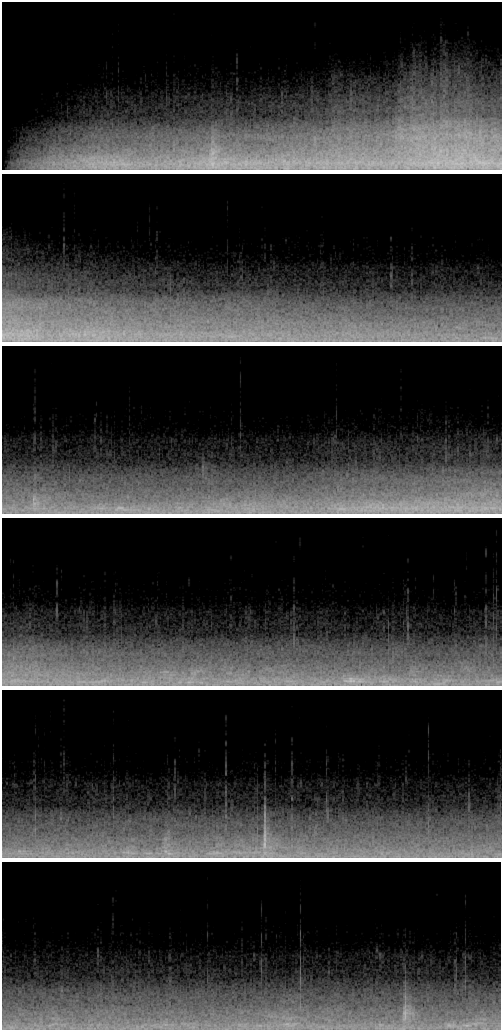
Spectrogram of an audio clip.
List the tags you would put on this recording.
Soundscapes > Urban
ambience
horn
night
outside
people
rain
talking
traffic
train
urban
wet

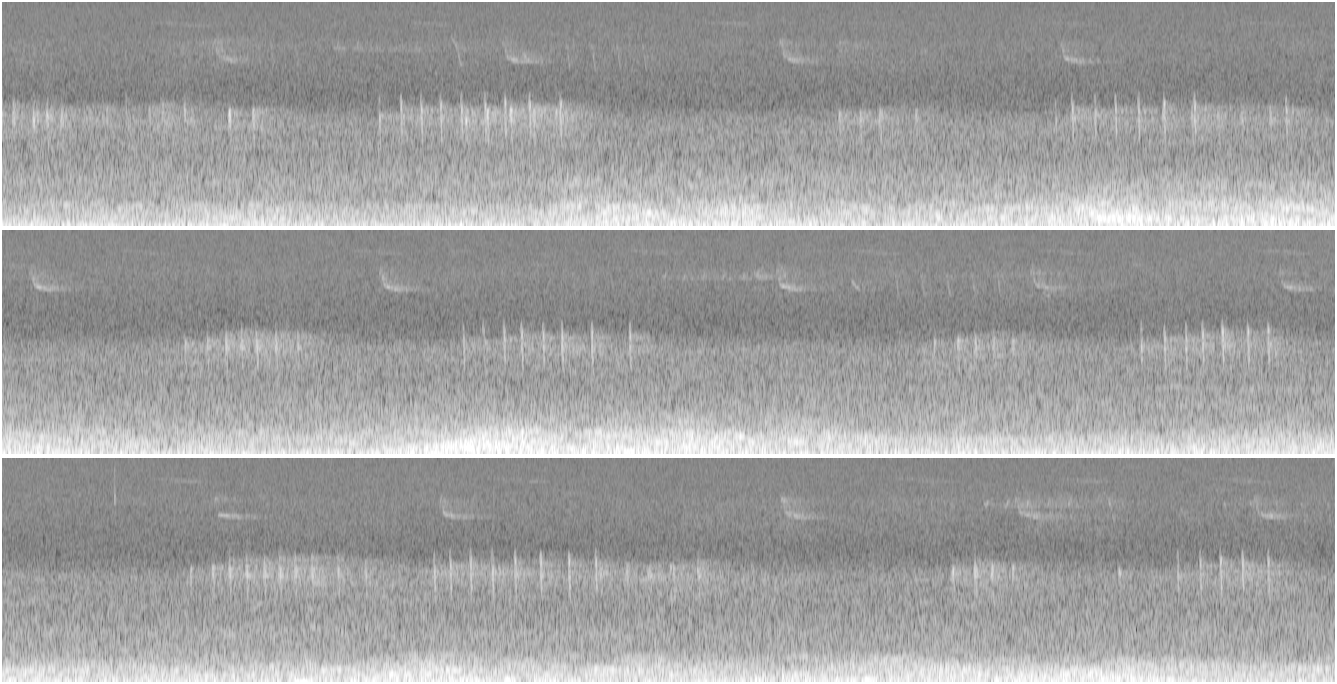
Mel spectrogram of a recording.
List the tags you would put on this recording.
Soundscapes > Nature
soundscape
field-recording
natural-soundscape
artistic-intervention
weather-data
modified-soundscape
nature
Dendrophone
raspberry-pi
alice-holt-forest
sound-installation
data-to-sound
phenological-recording

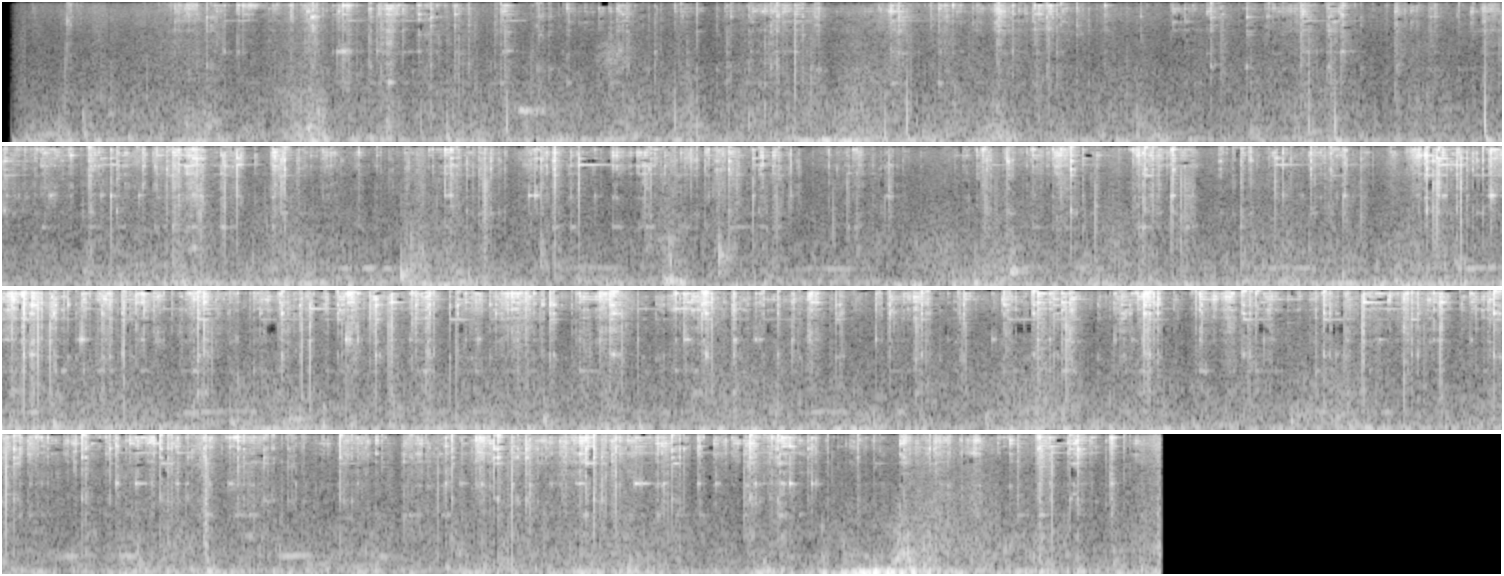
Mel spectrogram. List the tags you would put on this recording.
Sound effects > Objects / House appliances
field-recording
indoors
keys

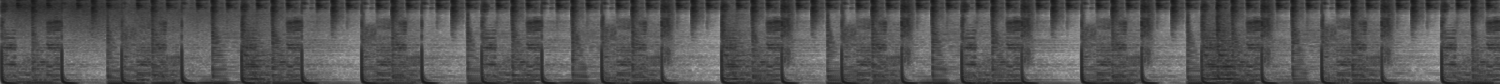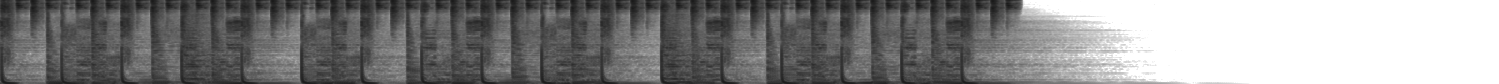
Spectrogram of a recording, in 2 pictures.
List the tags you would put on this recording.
Music > Multiple instruments
Bass
Composition
Drums
Free
Kick
Loop
Music
Musical

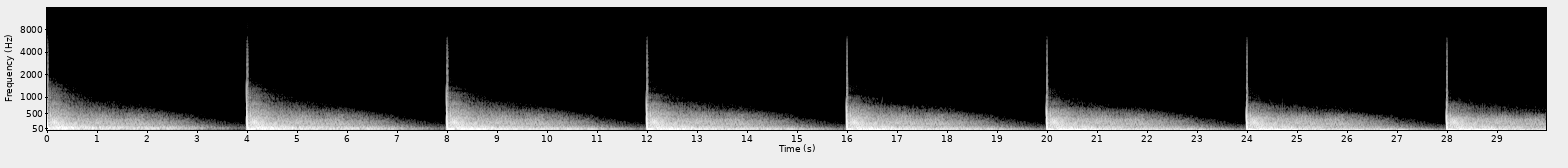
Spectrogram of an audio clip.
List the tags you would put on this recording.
Sound effects > Electronic / Design
effect
boom
movie
electronic
soundeffect
sounddesign
game
synth
trailer

